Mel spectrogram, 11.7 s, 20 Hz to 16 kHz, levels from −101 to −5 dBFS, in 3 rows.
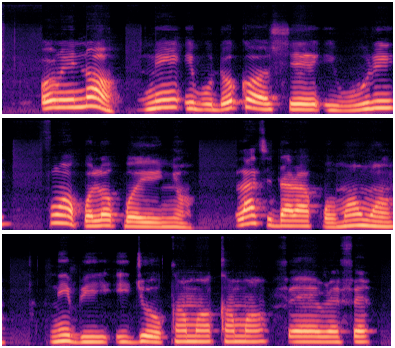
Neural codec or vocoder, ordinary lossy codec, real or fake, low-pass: autoencoder, 48 kHz, 128 numbers a frame, DAC-VAE, trained on Japanese speech; none; fake; 14.4 kHz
